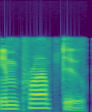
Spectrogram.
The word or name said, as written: impromptu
